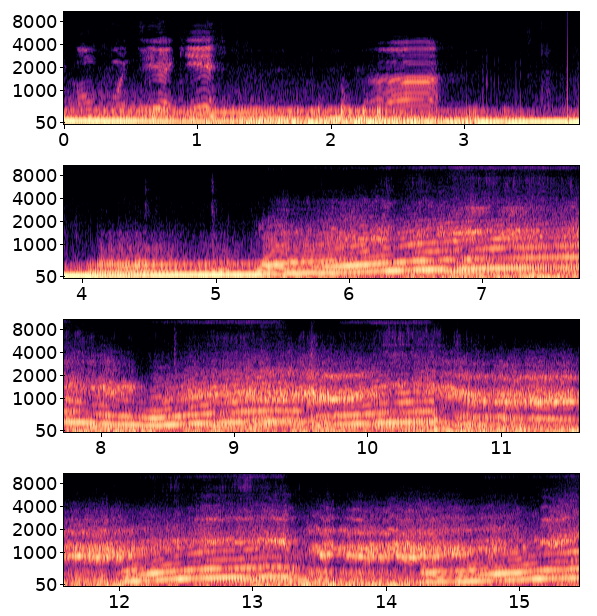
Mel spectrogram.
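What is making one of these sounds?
A car engine idles loudly, then revs hard, rising and falling repeatedly.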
